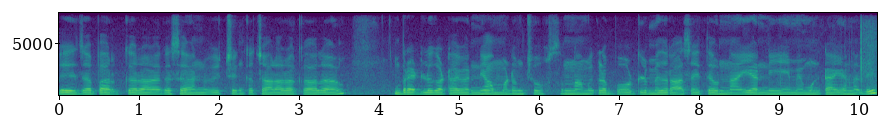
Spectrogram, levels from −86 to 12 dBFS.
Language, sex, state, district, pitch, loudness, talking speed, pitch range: Telugu, female, Andhra Pradesh, Guntur, 160 Hz, -20 LUFS, 130 wpm, 155-165 Hz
